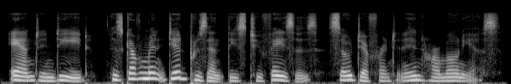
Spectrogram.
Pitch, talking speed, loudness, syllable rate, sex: 190 Hz, 155 wpm, -18 LUFS, 5.1 syllables/s, female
